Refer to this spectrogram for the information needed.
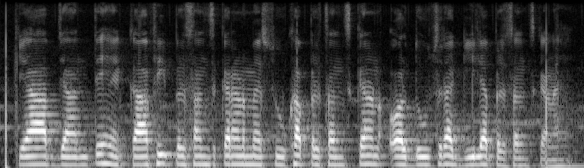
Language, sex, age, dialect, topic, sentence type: Hindi, male, 18-24, Awadhi Bundeli, agriculture, statement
